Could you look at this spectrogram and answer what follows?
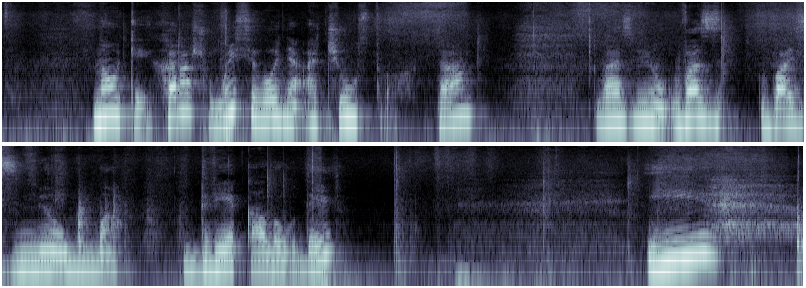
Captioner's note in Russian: вздыхает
